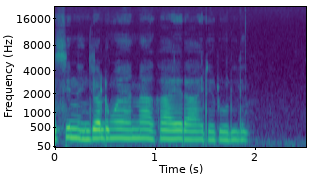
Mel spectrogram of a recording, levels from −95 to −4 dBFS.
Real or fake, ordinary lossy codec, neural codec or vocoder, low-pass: fake; none; vocoder, 44.1 kHz, 128 mel bands every 512 samples, BigVGAN v2; none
